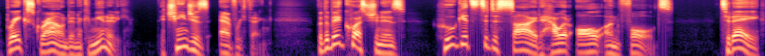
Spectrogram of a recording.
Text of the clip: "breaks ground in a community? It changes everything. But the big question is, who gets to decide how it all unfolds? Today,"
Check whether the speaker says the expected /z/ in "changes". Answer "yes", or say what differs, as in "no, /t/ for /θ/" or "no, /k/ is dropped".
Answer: yes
